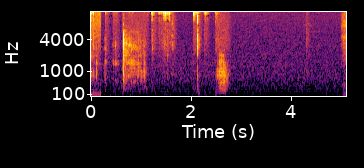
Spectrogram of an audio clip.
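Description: Light metallic rattling, like loose chains shifting, comes in scattered bursts, followed by a sharper, louder click-like clank before things fall quiet, as an approaching ship draws near.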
